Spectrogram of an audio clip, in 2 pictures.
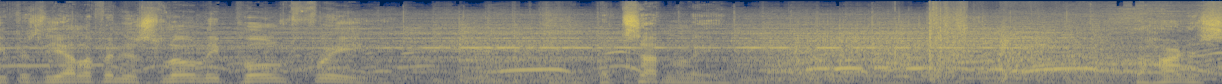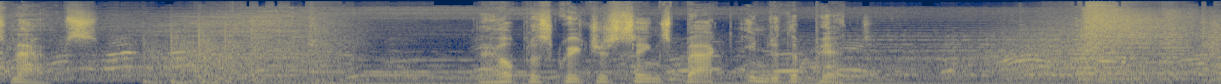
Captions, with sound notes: as the elephant is slowly pulled free, but suddenly, (harness snapping) the harness snaps. The helpless creature sinks back into the pit.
